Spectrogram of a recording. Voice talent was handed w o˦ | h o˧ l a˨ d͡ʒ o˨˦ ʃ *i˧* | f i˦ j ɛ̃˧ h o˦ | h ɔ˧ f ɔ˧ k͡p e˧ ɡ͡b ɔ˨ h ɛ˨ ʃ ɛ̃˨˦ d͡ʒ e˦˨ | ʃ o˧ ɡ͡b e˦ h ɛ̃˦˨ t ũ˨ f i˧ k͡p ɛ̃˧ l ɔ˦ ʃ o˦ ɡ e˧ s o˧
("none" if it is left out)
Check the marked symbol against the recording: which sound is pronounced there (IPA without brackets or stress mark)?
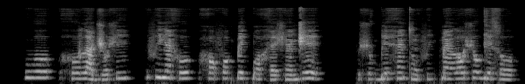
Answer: i˦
